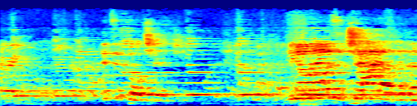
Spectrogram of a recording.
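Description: Acoustic guitar strings plucked and left ringing as the guitar is tuned between songs, with new notes struck about a second in and again near the end.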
